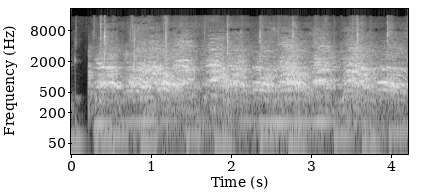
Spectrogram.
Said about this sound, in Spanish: Bueno, a pantalla partida vemos y escuchamos a seguidores de Trump protestando por un lado en Arizona y por otro en Michigan. Unos gritan dejar de contar o dejad de contar, los otros contad mi voto.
